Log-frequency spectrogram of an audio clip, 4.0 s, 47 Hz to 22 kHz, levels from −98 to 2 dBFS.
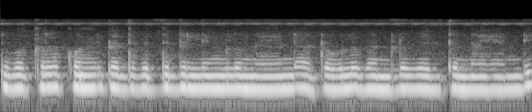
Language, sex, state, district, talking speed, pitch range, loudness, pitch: Telugu, female, Andhra Pradesh, Krishna, 210 wpm, 170-180 Hz, -15 LUFS, 175 Hz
